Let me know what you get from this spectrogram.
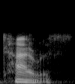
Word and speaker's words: Tyre: That was the ancient city called, seems to be spelled T-Y-R-E. Some would call it Tyre. Sometimes it's called Tyrus. But it's pronounced in the Hebrew like Soar.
